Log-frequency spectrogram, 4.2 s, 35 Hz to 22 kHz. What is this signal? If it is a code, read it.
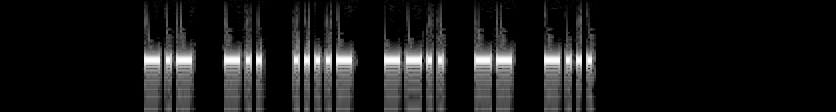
Morse code, heard as a keyed tone, about 46 wpm, spaced as for 32 wpm, 700 Hz. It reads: KD4ZMB
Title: USA Call Signs - 6 Characters - 2x Character Spacing - 45wpm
